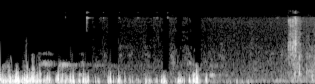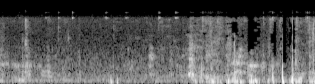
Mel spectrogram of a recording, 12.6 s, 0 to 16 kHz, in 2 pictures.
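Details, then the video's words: Attila ot Salmoxis, an eight-month-old German Shepherd puppy, gives a dense burst of low, rough vocal sounds in the first seconds. Quieter whimpering follows, with scattered knocks and human voices in the background. "Attila ot Salmoxis 8 months old German Shepherd puppy"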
